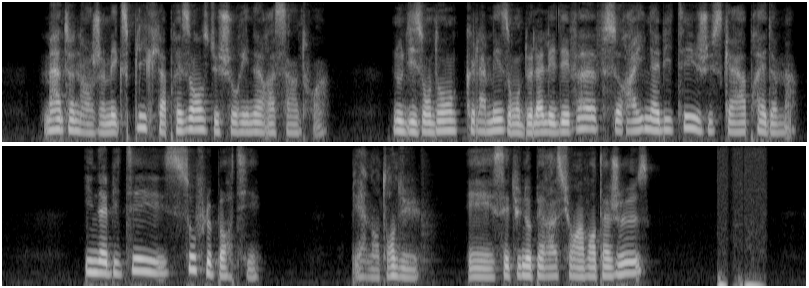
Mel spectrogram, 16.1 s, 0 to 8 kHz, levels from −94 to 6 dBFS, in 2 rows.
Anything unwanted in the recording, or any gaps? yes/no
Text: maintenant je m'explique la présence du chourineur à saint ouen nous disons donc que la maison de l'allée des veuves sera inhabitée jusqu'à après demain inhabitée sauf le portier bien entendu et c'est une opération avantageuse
yes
